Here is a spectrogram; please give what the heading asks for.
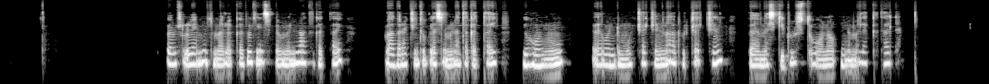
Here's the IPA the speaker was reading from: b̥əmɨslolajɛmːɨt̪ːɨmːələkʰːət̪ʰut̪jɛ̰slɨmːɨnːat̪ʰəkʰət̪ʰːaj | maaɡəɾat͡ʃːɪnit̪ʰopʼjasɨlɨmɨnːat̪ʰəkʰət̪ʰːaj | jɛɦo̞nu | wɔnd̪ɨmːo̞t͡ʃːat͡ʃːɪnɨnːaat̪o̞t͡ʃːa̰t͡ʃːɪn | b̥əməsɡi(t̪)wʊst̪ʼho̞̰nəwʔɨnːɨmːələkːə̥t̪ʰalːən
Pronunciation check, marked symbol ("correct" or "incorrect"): incorrect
